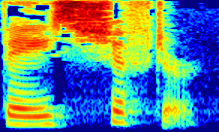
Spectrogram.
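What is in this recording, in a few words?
"phase shifter", English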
